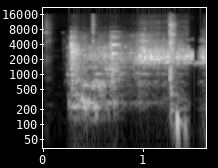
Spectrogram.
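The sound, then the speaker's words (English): A toilet flushes in a short, loud rush of swirling water that runs steadily for about a second, with a low gurgle near the end before it cuts off. “There it is. I got flushed.”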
